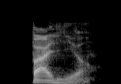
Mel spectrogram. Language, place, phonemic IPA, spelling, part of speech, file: Occitan, Béarn, /ˈpa.ʎo/, palha, noun, LL-Q14185 (oci)-palha.wav
- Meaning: straw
